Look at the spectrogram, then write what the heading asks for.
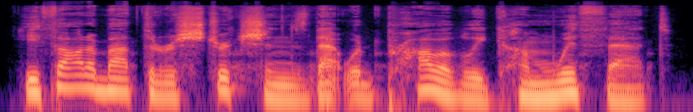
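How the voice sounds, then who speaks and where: A man's voice: fairly low pitch, lively intonation, normal speed, no echo, studio quality. A man reading scripted fiction as an audiobook narrator.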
